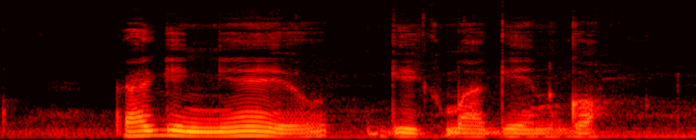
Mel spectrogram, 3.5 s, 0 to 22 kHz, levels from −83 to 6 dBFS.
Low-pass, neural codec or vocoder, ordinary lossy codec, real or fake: none; none; none; real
